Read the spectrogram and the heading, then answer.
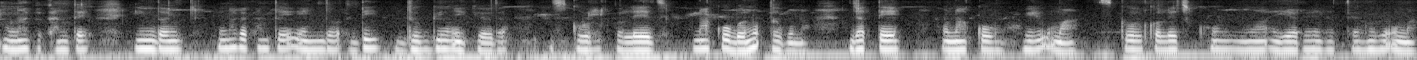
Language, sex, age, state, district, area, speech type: Santali, female, 18-30, West Bengal, Uttar Dinajpur, rural, spontaneous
